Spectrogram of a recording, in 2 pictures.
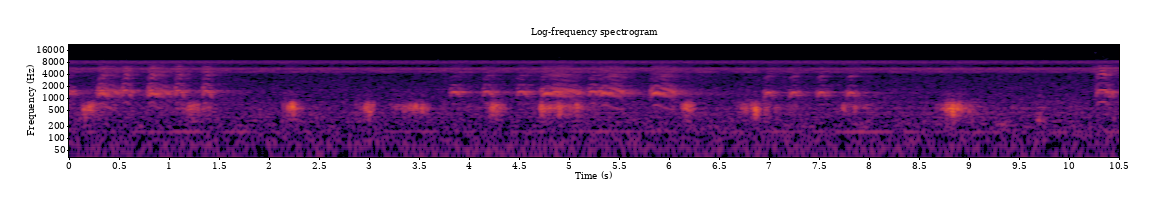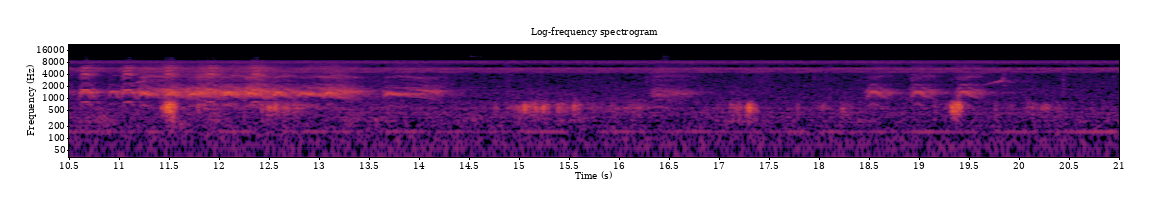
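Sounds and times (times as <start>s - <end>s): birds calling harshly: 0.0s - 1.5s, 3.8s - 6.2s, 10.3s - 14.3s, 18.5s - 20.0s
low steady hum: 0.0s - 21.0s.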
